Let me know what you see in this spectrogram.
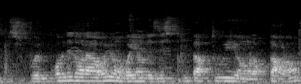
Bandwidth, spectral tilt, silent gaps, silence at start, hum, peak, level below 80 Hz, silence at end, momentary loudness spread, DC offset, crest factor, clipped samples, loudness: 9.6 kHz; -8.5 dB/octave; none; 0 s; none; 0 dBFS; -38 dBFS; 0 s; 8 LU; under 0.1%; 16 dB; under 0.1%; -17 LUFS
